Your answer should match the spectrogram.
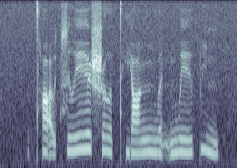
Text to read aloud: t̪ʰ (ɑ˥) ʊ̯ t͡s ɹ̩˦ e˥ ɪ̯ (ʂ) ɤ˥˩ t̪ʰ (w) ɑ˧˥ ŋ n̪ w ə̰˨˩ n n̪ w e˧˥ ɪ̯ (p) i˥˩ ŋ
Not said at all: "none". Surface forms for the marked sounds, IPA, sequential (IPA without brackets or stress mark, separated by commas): ɑ̰˨˩, ʂ, j, p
